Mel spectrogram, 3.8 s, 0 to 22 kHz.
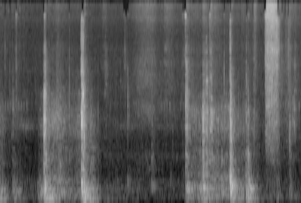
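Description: Deep full-extension dresser drawers in a 2022 Cardinal RV sliding open and shut, two pairs of soft rolling thuds and bumps, close and moderately loud, with no voices.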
